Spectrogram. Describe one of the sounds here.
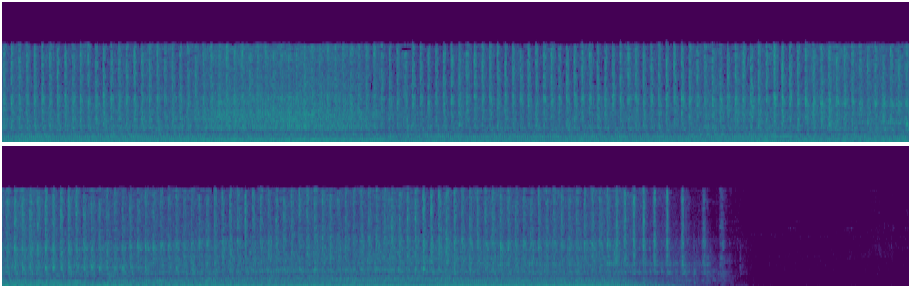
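A lawn mower engine runs loudly up close, then winds down and stops.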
